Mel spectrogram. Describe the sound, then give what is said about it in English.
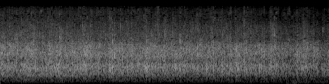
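An audience claps together in a dense, steady wash of applause that holds at an even, fairly loud level for a few seconds, with no voices rising above it. “Would you clap your hands and rejoice to that?”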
